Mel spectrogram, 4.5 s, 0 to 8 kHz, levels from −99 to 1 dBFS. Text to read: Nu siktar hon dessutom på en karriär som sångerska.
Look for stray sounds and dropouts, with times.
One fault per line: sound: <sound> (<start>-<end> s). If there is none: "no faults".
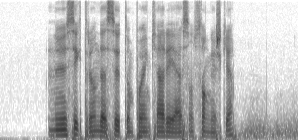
no faults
